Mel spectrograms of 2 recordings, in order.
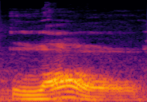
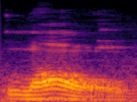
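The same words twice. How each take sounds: First: The vowel is stretched with a glide. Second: The same.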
